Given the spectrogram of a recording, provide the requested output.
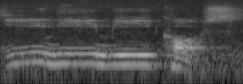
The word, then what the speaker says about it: inimicos: Yeah, and that third word has 4 syllables. Inimikos.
